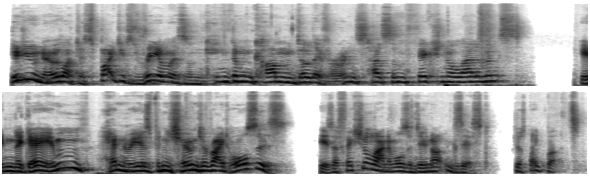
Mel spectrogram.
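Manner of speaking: hushed nature documentary narration; narrator voice. Pretend. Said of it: "narrator voice".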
